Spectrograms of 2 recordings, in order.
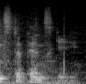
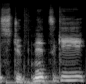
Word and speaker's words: Stupnitsky: crossed i said his name wrong a lot through several seasons gene stapinski thankfully somebody pointed this out before i got to the stress relief episode thank you you kind of tell i couldn't say his name right still jean stupnitsky and okay so here's a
